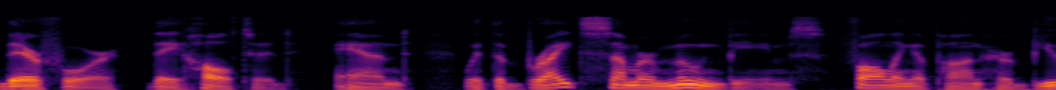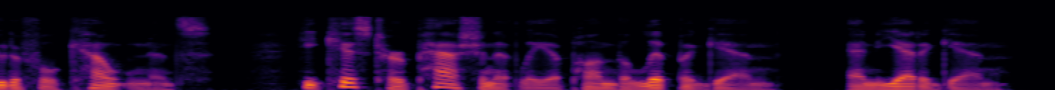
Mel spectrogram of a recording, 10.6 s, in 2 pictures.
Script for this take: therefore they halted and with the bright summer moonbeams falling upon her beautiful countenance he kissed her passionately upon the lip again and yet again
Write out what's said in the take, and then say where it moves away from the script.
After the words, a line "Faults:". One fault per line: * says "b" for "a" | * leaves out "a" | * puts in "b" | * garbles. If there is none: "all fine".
therefore they halted and with the bright summer moonbeams falling upon her beautiful countenance he kissed her passionately upon the lip again and yet again
Faults:
all fine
